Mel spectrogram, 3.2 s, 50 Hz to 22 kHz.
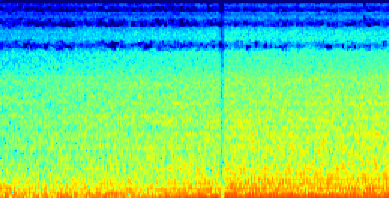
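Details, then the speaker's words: Polaris Ranger with a dead battery and no charging, after installing a new regulator/rectifier, battery reading 12.1 V and near 13 V revving: engine revs hard with a thumping, uneven hunting beat; serious idling issues, cause still unknown. "You can hear us revving it up now. We've got some serious idling issues,"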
